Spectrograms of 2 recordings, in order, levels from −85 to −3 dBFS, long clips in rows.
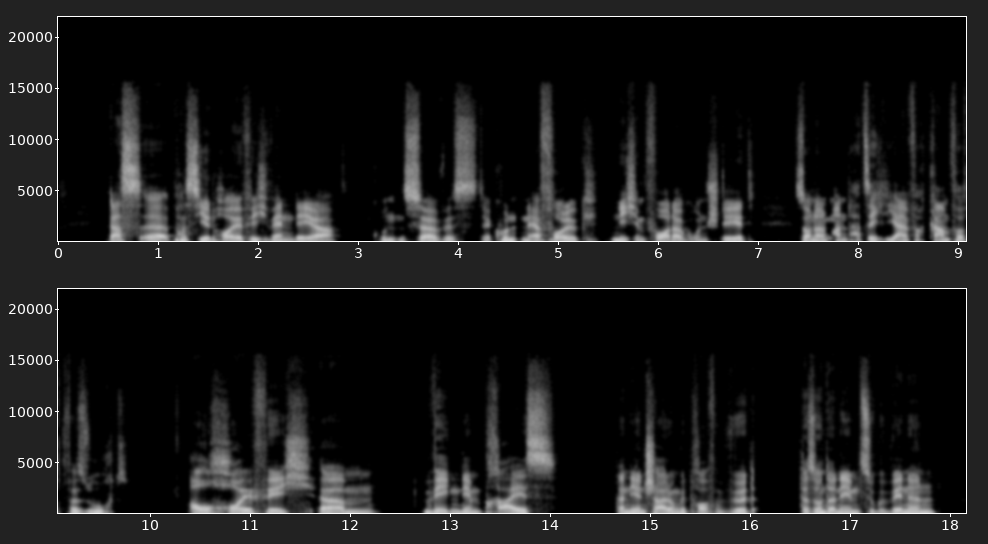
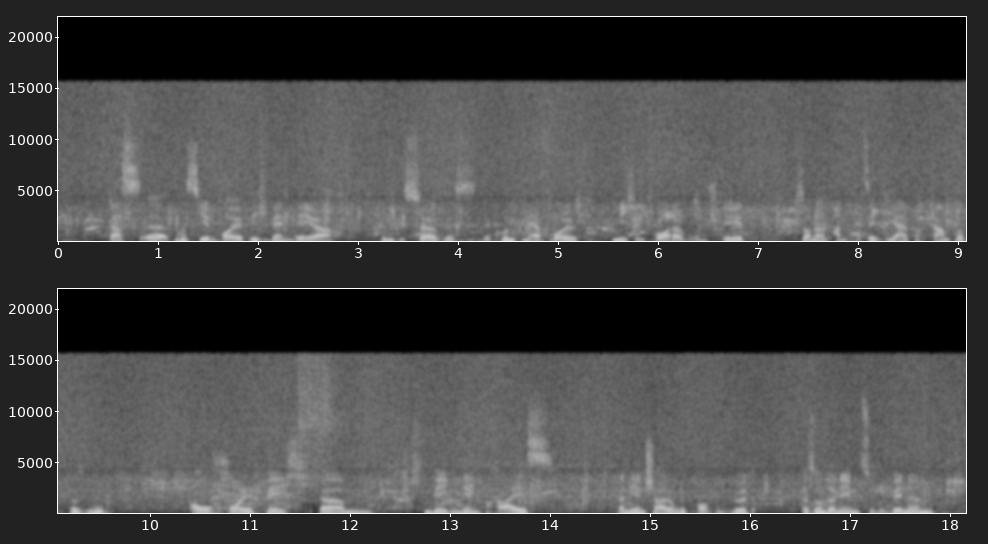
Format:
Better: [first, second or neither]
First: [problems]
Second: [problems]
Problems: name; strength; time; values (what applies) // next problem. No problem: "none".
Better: first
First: none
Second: hiss; loud; throughout; 3 dB below the speech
